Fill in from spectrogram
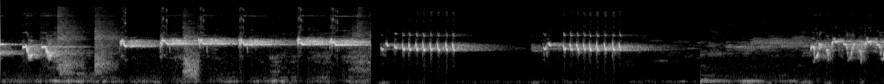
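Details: Yellow-vented bulbul giving a long 'ropel' fighting song meant to provoke other birds to sing: bursts of buzzy, chattering phrases and steady whistled runs, broken by brief silent gaps, with soft low knocking early on.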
